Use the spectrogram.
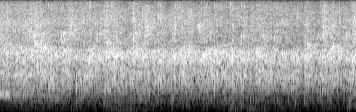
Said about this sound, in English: would you guys just give him a hand clap?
